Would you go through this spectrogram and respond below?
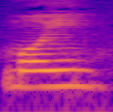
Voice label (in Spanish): "moi", Silabas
